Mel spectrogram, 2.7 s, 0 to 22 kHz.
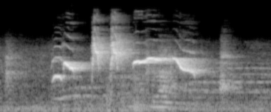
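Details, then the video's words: Greater green leafbird in the ngeplong song style gives a short rising whistle, two sharp high notes, then a long loud drawn-out whistle that slides gently downward, ending with a soft note. "Burung cucak ijo NGEPLONG2.."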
